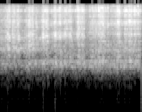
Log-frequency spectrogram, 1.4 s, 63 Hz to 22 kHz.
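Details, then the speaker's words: Omnibot 2000 quad-motor two-speed gearbox at its lowest speed: fast, dense rattle and crackle over a high motor whir. Cause unknown; the noise stopped after pressing on the unit, and the owner plans to line it with foam. "And again, trying to figure out exactly what that noise is."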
